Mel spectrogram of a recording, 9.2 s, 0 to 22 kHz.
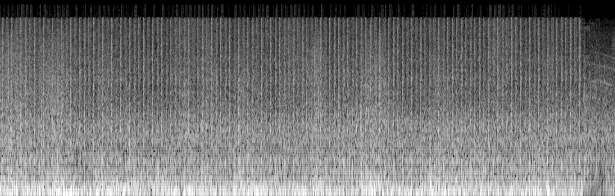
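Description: Vampire's faster-fire-rate Gauss minigun blazing in Fallout 76, an unbroken rapid stream of loud gunfire with dense rattling shots held steady for about nine seconds before cutting off.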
